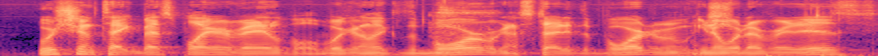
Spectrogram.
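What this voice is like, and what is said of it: Imitates another person's voice. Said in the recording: “my Stephen Jones impression”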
